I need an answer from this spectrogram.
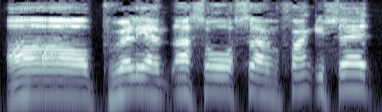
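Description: Sitting in his car on an open moorland car park, a British vlogger and CB radio operator makes casual radio and vlog chat. His voice is on the high side and measured, with faint noise in the background.

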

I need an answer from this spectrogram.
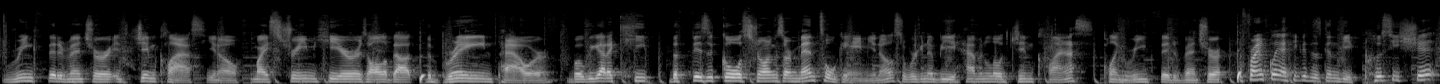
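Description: A man's voice: medium pitch, moderate pace, hardly any pauses, a little mellow. A man streams a fitness game from home, talking casually in a mid-range voice. He jokes and swears a lot, sounding exasperated. Faint game music plays underneath. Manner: profane, joking, exasperated. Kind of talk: casual live-stream commentary. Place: home, second floor.

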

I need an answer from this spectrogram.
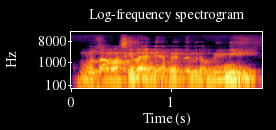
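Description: A man's voice: low-pitched, steady tone, normal speed, echoey room. A man with a Javanese accent teaching Quran reading at a religious study, explaining patiently and chanting letters aloud. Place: mosque.

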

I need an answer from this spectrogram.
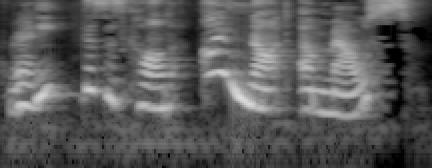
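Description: A fairly high, slightly mellow woman's voice swoops wildly in pitch at a moderate pace. She's an American children's librarian in her thirties running storytime in a small indoor room with a painted wall, chatting in simple phrases and asking the children questions.

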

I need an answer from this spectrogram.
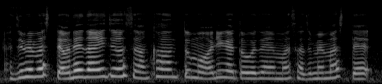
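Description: A young Kansai woman in her twenties, an idol audition livestreamer, chats casually on a livestream, answering viewer comments in a giggly way full of fillers. Her voice sits high with a steady tone, and she talks very fast. There's a little hiss or hum in the recording.

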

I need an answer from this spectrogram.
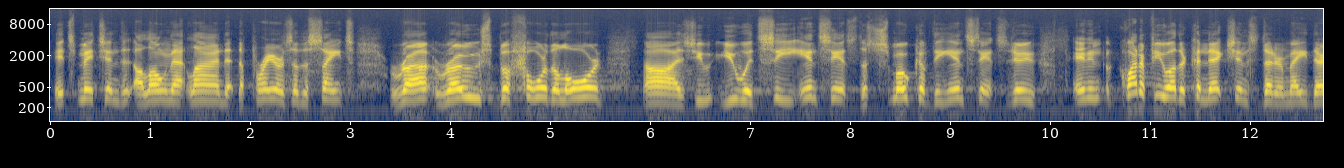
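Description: A young man with a Southern US accent preaches an earnest sermon from a church pulpit, his voice fairly high, sharp, clear and resonant. The hall's reverb carries it as he builds in intensity and keeps restarting his phrases.

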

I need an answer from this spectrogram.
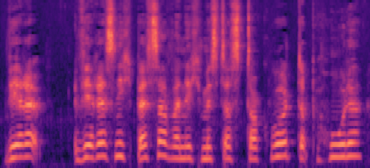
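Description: A woman's voice: medium pitch, animated, moderate pace, a little mellow, lightly acted. A woman voicing an anxious young pioneer wife who speaks worriedly and stammers in an audiobook reading. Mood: stammering.

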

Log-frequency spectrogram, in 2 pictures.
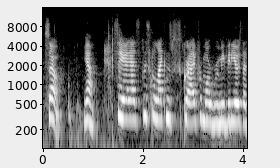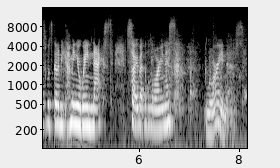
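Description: A woman's voice: sits high, steady tone, a little fast, slight background noise. A young woman chatting casually to camera in a vlog, giggly and talkative. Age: young adult. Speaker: vlogger.

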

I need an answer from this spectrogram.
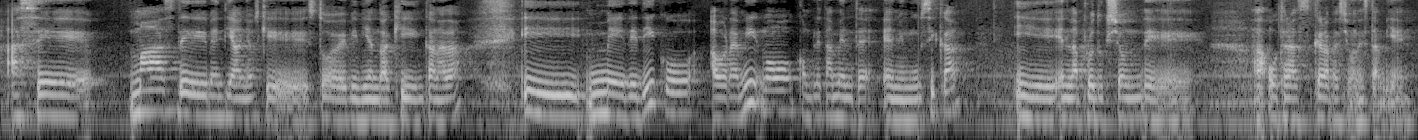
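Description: Low-voiced young woman from Congo, slow. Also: fairly even intonation, creaky, roomy sound, a little hiss or hum. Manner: soft-spoken, hesitant, many fillers. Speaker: singer, interview guest. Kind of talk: interview answers. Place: small indoor studio, seated.

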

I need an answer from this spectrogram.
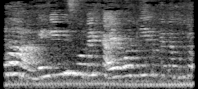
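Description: A woman with a Malaysian accent chats casually in mixed languages at a high pitch. The sound is very echoey and distant, with clear street noise behind her. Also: fairly even intonation, quick pace. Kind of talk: casual chat mixing languages. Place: shophouse entrance and interior on a street. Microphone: handheld camera from some distance.

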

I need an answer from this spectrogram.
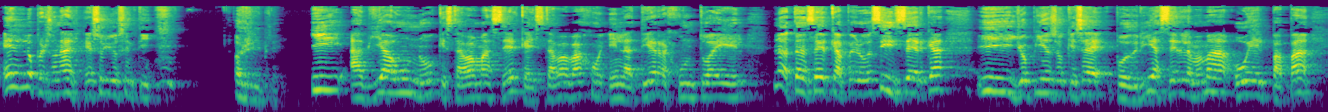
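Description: High-voiced playful man. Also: a little mellow. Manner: playful, chatty, jokey. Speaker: vlogger. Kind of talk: casual vlog talk to viewers. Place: at home during quarantine. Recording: echoey room.

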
